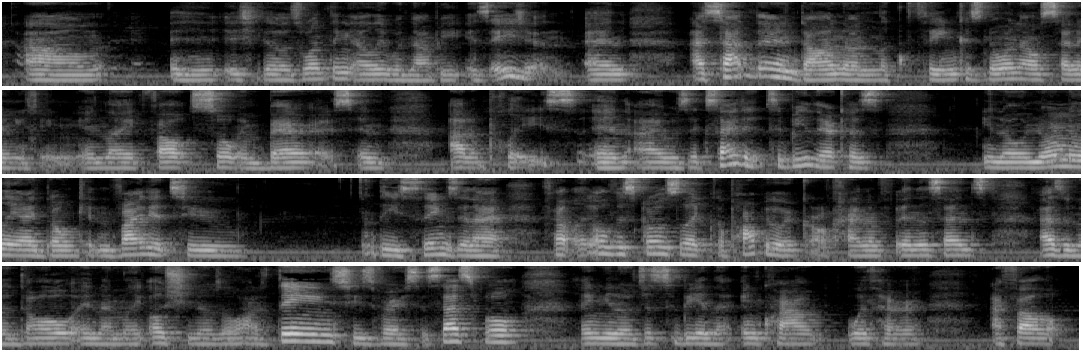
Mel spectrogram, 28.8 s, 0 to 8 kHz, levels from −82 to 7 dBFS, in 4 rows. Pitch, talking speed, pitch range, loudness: 155 Hz, 210 wpm, 150-165 Hz, -24 LUFS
